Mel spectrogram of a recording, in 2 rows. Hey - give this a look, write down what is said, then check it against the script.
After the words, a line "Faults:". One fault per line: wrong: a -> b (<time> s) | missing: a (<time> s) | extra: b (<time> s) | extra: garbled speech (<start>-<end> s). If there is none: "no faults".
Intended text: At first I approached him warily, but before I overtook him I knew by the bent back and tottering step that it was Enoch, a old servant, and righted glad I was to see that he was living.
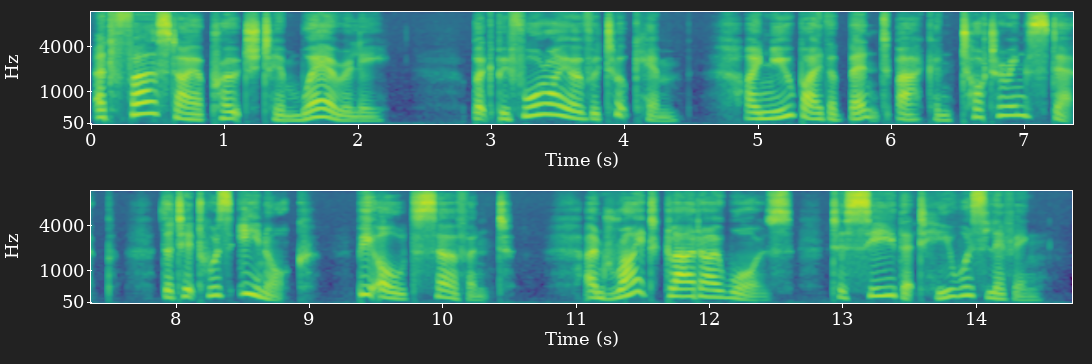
At first I approached him warily, but before I overtook him I knew by the bent back and tottering step that it was Enoch, the old servant, and right glad I was to see that he was living.
Faults:
wrong: a -> the (9.3 s)
wrong: righted -> right (11.2 s)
